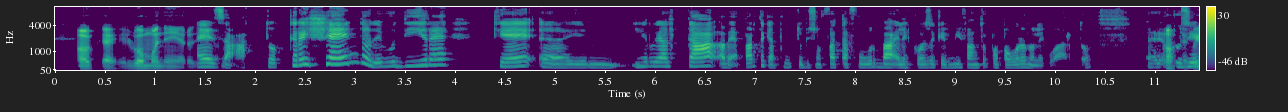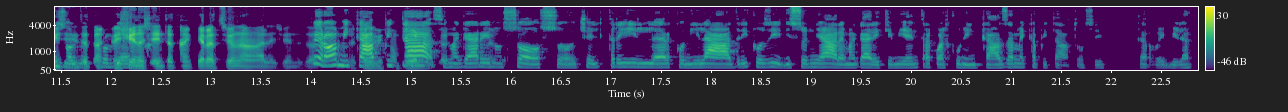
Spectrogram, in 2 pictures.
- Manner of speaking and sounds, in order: laughing while speaking: "così risolvo il problema"
- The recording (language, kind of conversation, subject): Italian, podcast, Raccontami una routine serale che ti aiuta a rilassarti davvero?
